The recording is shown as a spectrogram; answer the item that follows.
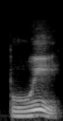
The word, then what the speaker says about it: pui: Like I know in Pyramid Lake, for green, it is just simply pui without the H. Pui, pui. But blue would be with the H.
